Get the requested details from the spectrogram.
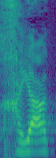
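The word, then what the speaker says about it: היה: La primera es hayaá, que es simplemente o hayá se pronunciaría así, eh pero es simplemente el verbo para ser.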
